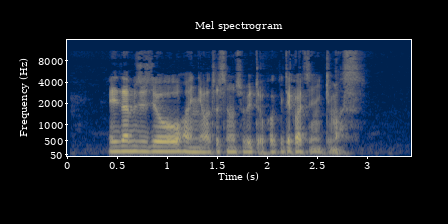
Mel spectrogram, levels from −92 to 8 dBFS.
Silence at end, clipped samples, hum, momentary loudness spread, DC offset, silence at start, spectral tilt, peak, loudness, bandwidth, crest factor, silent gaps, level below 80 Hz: 0.5 s; under 0.1%; none; 12 LU; under 0.1%; 0.45 s; -5.5 dB/octave; -6 dBFS; -25 LUFS; 11.5 kHz; 20 dB; none; -62 dBFS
